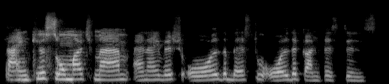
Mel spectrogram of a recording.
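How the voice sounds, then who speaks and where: A woman's voice: mid-range voice, fairly even intonation, moderate pace, fairly bright tone, no room sound. A woman guest on a video call, offering polite good wishes. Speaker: guest audience member. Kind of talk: polite well-wishing.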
